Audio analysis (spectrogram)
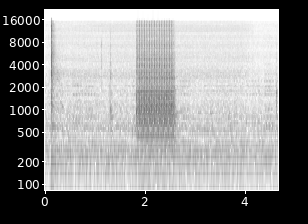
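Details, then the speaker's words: Commodore 1541 disk drive whose motor never stopped, after replacing capacitor C22. At power-on the drive motor whirs and ticks briefly for under a second, then stops as it should; the hybrid IC was not the culprit. "and it stops I'm really happy that this um as you can see here this uh hybrid IC isn't the culprit"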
